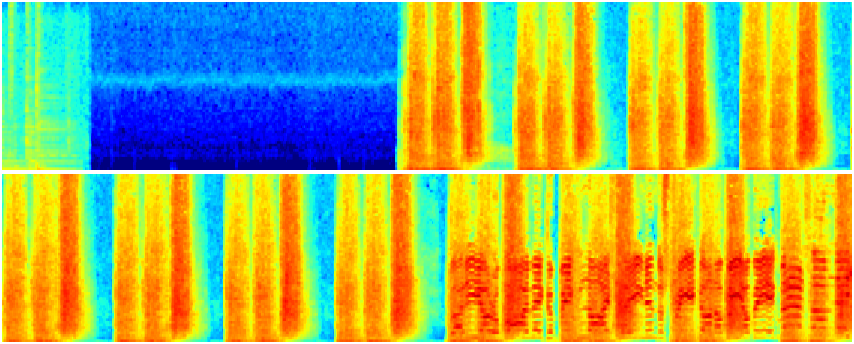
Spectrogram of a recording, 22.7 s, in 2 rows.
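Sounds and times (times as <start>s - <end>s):
feet stomping: 5.3s - 22.6s
people clapping: 5.5s - 22.6s
people singing: 17.3s - 22.6s.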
